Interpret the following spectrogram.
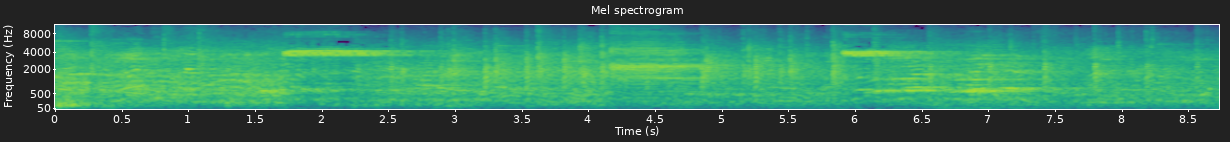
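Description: Basketball game play in a gym: the ball bouncing on the court with players and spectators calling out, echoing in the large hall. Two short, high squeaks come about two seconds in and again about six seconds in.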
